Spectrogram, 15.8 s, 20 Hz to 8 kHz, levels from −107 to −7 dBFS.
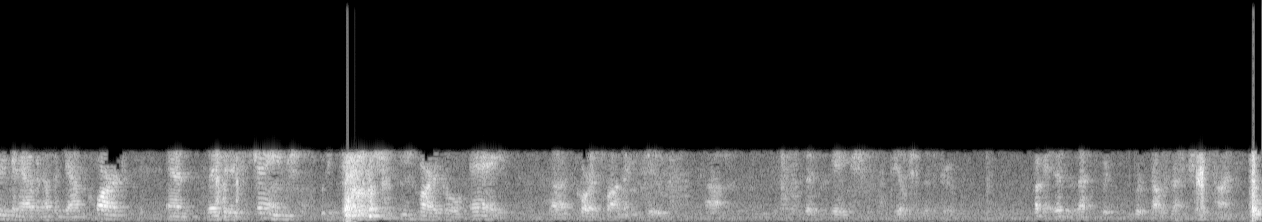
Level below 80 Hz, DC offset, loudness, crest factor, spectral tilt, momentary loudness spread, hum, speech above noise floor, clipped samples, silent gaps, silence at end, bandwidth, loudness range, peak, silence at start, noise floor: -52 dBFS; under 0.1%; -19 LUFS; 20 dB; -9 dB/octave; 22 LU; none; 20 dB; under 0.1%; none; 0 s; 8 kHz; 14 LU; 0 dBFS; 0 s; -40 dBFS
